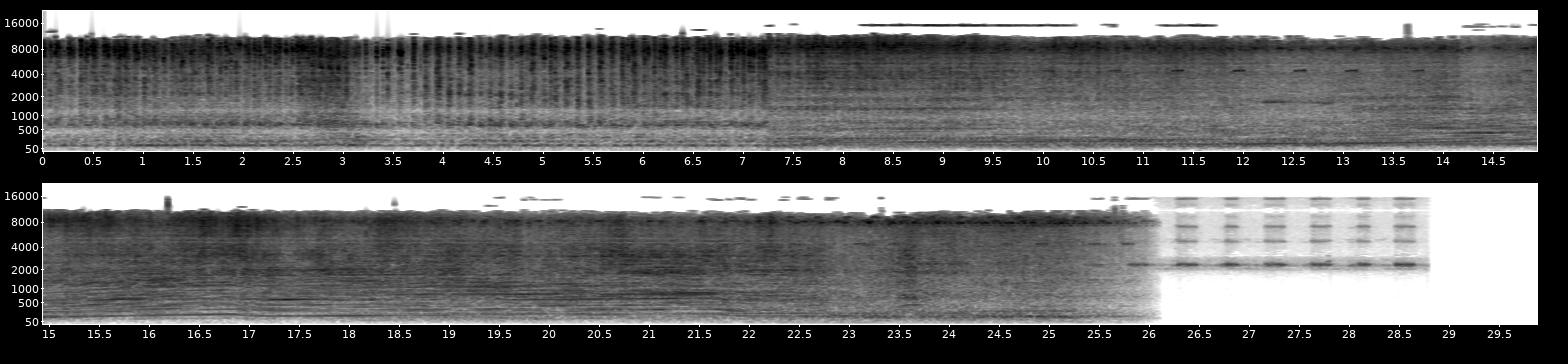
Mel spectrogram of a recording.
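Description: Car engine running and accelerating, its pitch rising and falling in several glides partway through. It cuts off suddenly near the end and is followed by a short run of high beeps, about three a second.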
